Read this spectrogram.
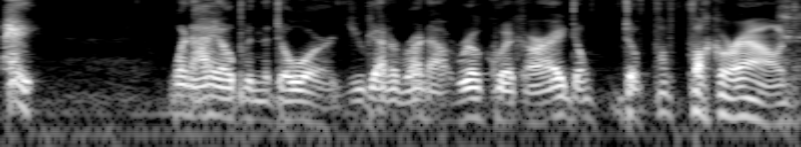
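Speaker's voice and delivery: low, hushed, secretive, voiceless half-whisper. Describing a game, the player tells hostages how to escape, half-whispering. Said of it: "you're whispering like".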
